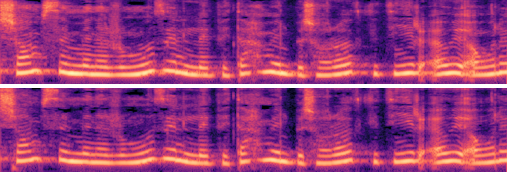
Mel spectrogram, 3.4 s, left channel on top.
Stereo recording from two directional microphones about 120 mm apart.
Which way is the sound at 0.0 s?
15° right (ahead or behind).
